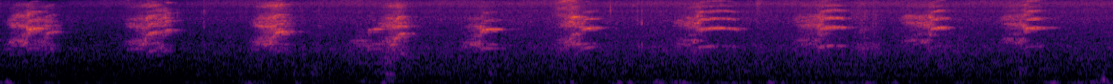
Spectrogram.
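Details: A pet myna gives harsh, grating squawks about every half second, nine or so in a row, over a low outdoor rumble; Myna.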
